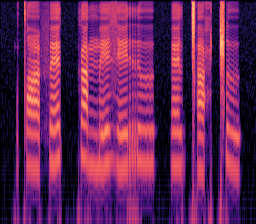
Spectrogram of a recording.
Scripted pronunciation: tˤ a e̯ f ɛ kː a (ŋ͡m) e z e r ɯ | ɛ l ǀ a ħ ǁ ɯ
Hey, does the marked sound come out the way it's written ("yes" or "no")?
yes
